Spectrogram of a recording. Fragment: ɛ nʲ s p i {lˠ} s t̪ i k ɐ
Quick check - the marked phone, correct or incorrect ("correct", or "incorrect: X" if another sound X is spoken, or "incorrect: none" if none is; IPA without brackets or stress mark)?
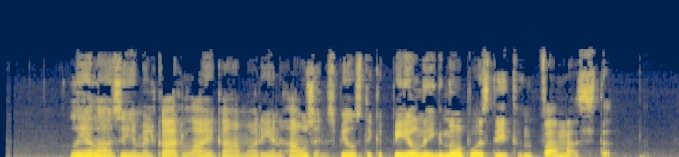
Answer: correct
